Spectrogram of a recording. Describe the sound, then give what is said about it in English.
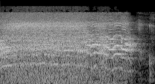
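A cat lets out one long, harsh, raspy yowl that holds loudly for just over a second, then cuts off, followed by a faint brief trailing sound. “Sounds like a very interesting feline.”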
